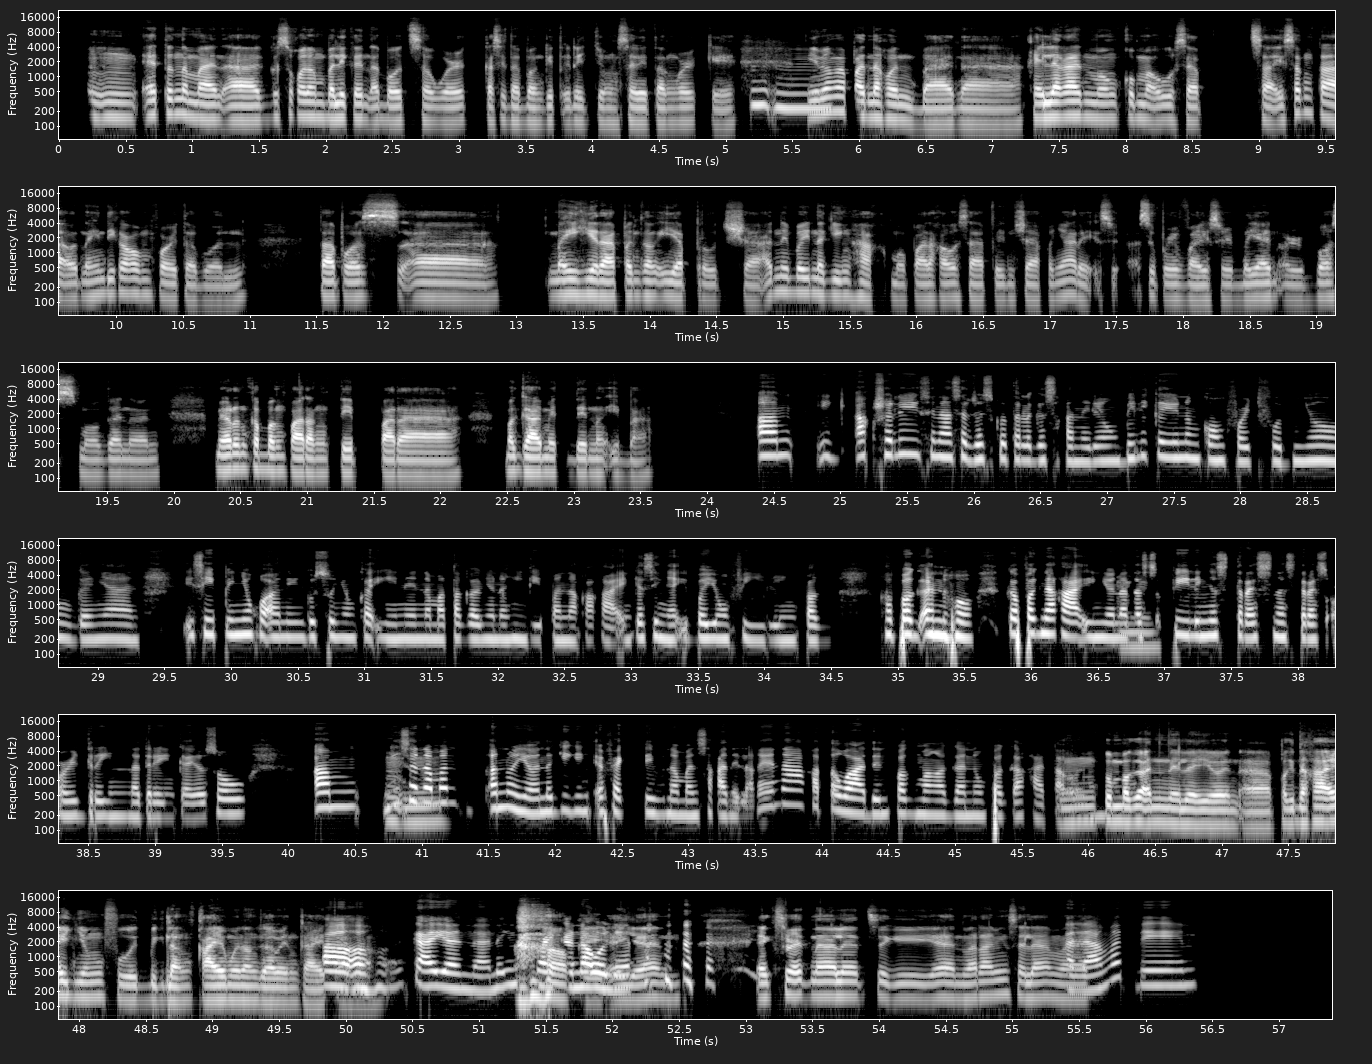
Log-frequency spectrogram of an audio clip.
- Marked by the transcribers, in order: tapping; other background noise; dog barking; laughing while speaking: "Okey"; laugh; other noise
- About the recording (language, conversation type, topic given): Filipino, podcast, Ano ang simpleng ginagawa mo para hindi maramdaman ang pag-iisa?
